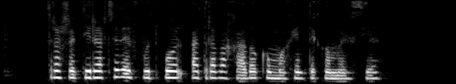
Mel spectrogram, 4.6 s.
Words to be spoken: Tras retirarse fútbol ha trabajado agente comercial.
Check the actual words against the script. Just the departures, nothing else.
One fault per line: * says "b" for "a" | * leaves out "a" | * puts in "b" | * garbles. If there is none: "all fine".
* puts in "del"
* puts in "como"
